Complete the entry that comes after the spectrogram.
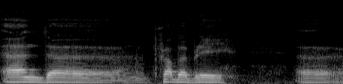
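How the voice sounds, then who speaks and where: Somewhat breathy, a man speaks in a dark, mellow tone at a fairly low pitch with ordinary pitch variation. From Switzerland. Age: 70s. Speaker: sports lawyer. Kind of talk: interview. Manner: halting.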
